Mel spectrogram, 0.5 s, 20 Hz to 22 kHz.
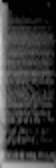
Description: reels stop; DragonsLucky8WD; wazdan

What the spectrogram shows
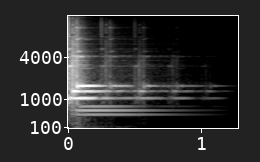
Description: win; Beauty Fruity; wazdan; ultrafast

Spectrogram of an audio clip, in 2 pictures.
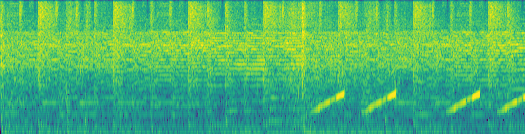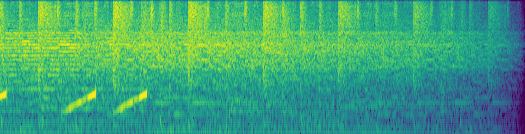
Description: big win; Burning Reels; wazdan

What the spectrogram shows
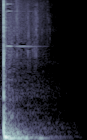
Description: gambling mouse click; Burning Reels; wazdan; ultrafast

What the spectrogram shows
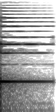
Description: bonus counter; Bell Wizard; wazdan

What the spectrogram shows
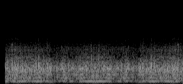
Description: roll; Colin The Cat; wazdan

